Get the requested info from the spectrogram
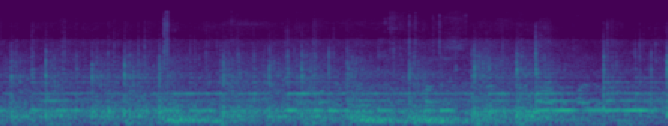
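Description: Manipuri pung drums and hand cymbals played in rhythm by a Nupi Pala ensemble. Crisp cymbal clicks come thick and fast over deep drum strokes about once a second, with steady ringing tones held underneath.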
